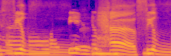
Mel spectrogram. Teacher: huruf d itu adalah ujung lidah menempel ke gigi seri atas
